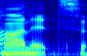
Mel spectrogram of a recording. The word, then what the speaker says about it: H'aanit: Honnet. Okay, that's how you pronounce her name.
